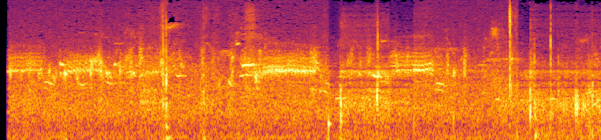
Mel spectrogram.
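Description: Birds chirping and twittering: a steady run of short, high calls and brief trills, with a few sharp ticks among them.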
